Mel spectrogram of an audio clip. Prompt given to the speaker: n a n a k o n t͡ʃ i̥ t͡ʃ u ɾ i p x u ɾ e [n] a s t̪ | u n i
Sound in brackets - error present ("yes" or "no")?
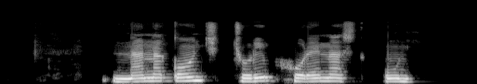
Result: no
